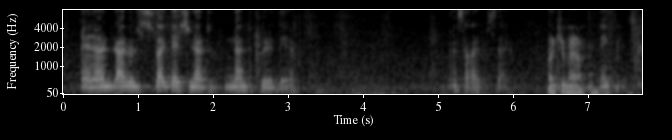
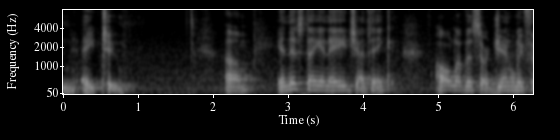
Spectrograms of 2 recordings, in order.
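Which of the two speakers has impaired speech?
The first: Parkinson's; on medication.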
